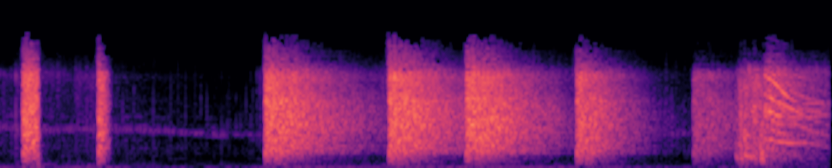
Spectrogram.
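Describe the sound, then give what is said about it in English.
Handgun shots ring out in a dark alley between two buildings: two short sharp pops, then several heavy, loud bangs, each with a quick decaying tail, spaced irregularly over a few seconds. No voices. “As he went down, he snatched his gun from the holster. He fired.”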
